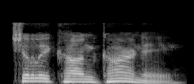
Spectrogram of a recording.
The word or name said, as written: chili con carne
